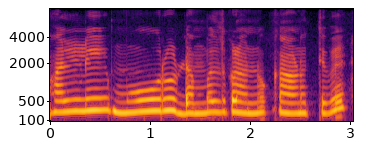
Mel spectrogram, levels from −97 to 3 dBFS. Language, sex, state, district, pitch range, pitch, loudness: Kannada, female, Karnataka, Bidar, 235-270 Hz, 250 Hz, -15 LUFS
